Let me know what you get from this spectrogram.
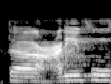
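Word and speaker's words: تَعْرِفُ: Di ayat ke-24, ta'rifu fi wujuhihim nazratan na'im. Perhatikan, ta'rifu fi. Tekan ain sukun dengan menyempitkan pita suaranya sehingga suara terdengar lebih berat.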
